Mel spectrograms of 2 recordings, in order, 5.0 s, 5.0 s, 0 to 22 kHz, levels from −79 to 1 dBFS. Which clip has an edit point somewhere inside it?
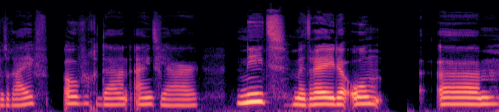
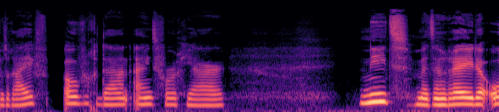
first; 3 cuts; at 1.6 s, 2.2 s, 3.1 s

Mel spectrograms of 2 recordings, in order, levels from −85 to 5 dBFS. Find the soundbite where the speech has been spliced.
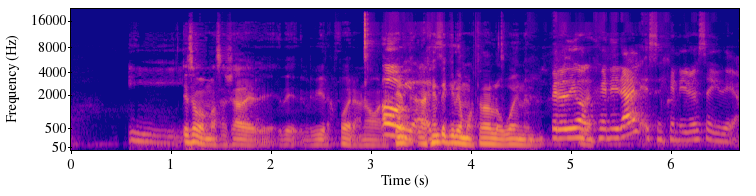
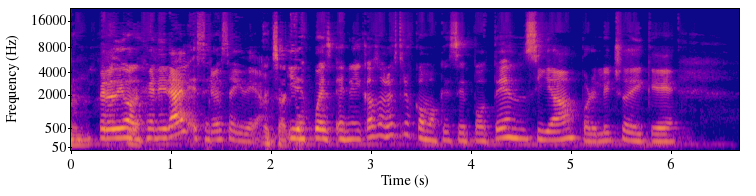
second; 1 cut; at 1.4 s

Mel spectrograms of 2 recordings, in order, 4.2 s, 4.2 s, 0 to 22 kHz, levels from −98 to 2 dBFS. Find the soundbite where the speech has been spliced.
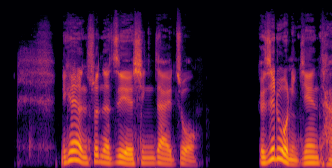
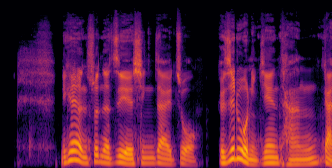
second; 1 cut; at 2.6 s

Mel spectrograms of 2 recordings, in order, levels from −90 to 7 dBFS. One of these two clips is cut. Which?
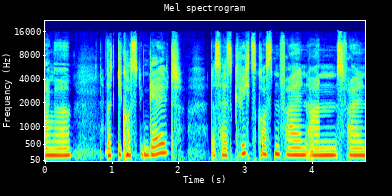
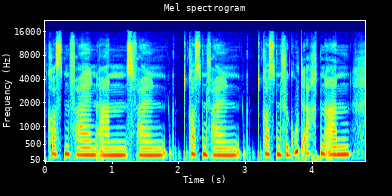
second; 1 cut; at 2.4 s

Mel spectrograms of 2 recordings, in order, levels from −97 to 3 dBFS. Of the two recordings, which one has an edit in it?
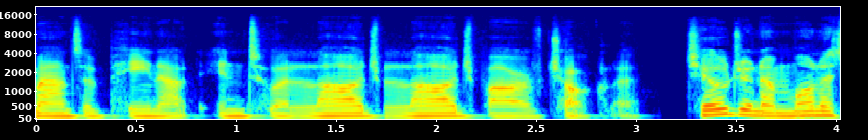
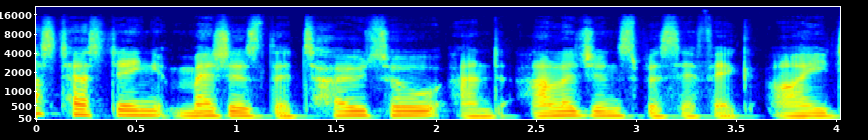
first; 2 cuts; at 1.7 s, 3.1 s

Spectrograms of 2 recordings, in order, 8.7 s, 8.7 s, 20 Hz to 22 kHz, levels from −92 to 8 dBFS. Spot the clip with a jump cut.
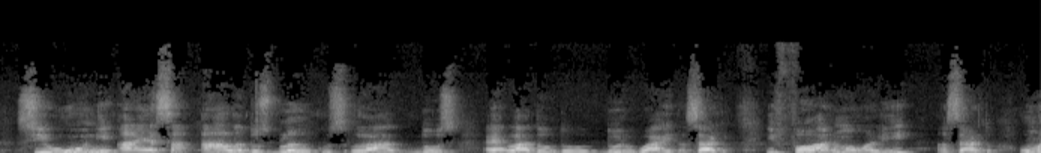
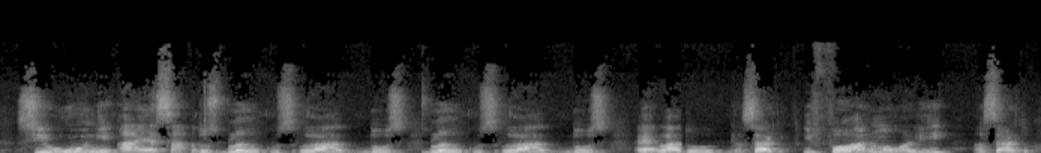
second; 5 cuts; at 1.6 s, 3.5 s, 5.7 s, 6.1 s, 6.6 s

